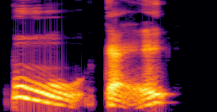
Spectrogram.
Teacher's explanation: It followed by a third tone character. It doesn't change.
